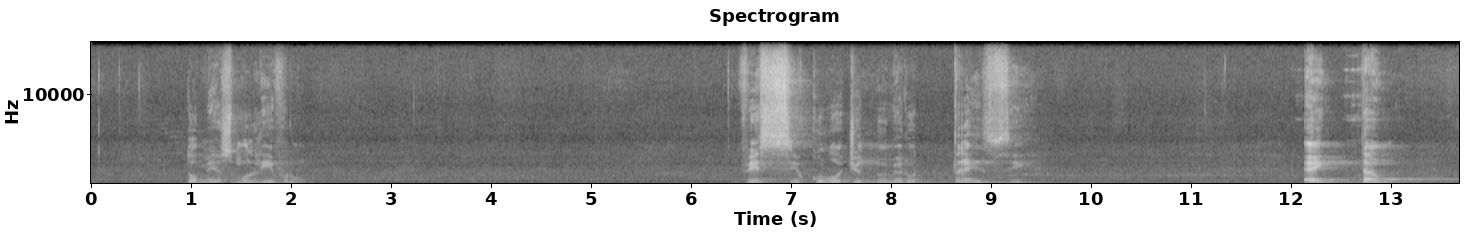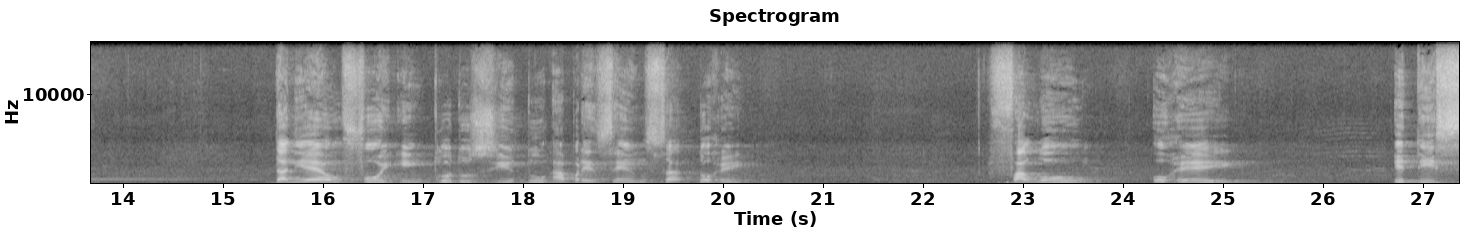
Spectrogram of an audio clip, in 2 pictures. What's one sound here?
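A man preaches with emotion into a microphone, in bursts with pauses, heard through loudspeakers in a reverberant hall.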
